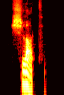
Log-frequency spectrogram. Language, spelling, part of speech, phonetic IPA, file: Polish, ślad, noun, [ɕlat], Pl-ślad.ogg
